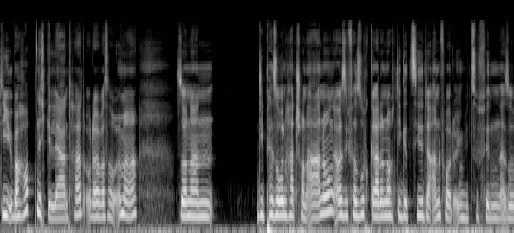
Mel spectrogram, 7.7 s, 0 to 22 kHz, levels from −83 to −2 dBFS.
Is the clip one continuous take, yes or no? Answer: yes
